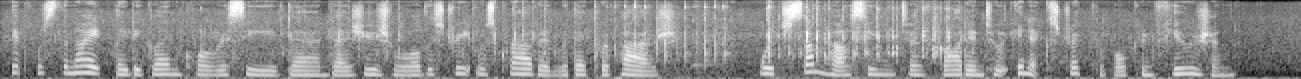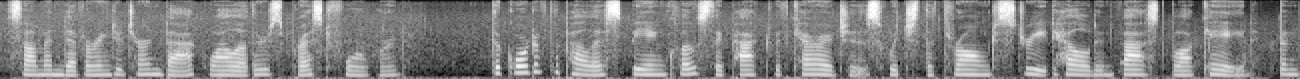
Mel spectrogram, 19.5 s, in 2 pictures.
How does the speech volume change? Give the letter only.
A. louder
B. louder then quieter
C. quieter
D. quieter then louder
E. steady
E.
